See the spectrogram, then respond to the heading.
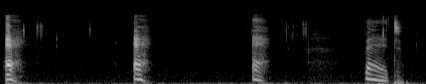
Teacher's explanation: the lip lips are um eh quite spread quite spread but the mouth is open the tongue is at the front of the mouth · it's a short sound the mouth is half closed half open the lip lips are um eh quite spread quite spread but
